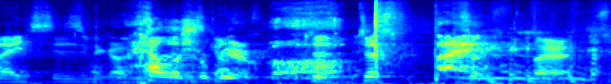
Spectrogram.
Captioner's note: argggh...SMACK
